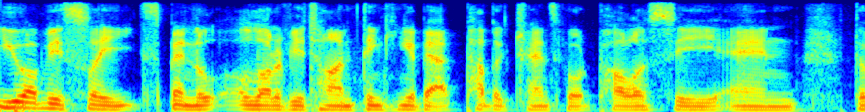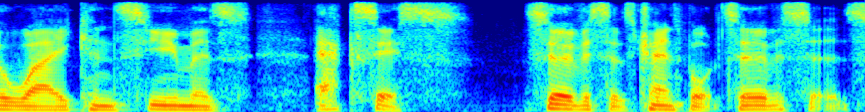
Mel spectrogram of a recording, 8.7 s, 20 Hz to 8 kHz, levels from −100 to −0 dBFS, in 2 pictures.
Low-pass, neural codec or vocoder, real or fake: 7.2 kHz; none; real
